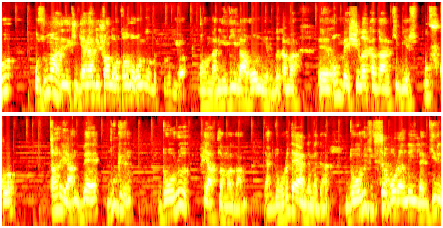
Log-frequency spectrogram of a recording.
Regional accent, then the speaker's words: Ankara, Turkey; Ben işte 76'da Ankara'da doğdum. İlk orta lise eğitimi Yüksek Koleji'nde tamamladım Ankara'da. Sonrasında Orta Doğu Teknik Üniversitesi İstatistik Bölümünden mezun oldum 1998'de.

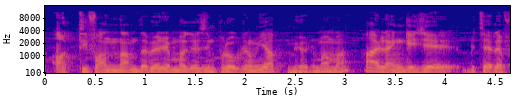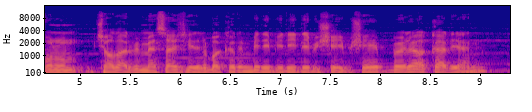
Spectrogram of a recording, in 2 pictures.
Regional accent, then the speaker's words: Izmir, İzmir, Turkey; Ben de İzmirliyim.

